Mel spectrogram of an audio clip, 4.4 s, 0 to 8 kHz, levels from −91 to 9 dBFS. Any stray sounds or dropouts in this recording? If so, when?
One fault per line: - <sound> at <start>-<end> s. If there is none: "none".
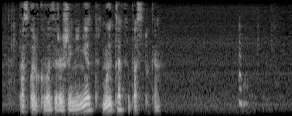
- laugh at 3.6-3.7 s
